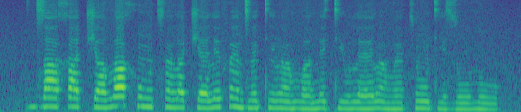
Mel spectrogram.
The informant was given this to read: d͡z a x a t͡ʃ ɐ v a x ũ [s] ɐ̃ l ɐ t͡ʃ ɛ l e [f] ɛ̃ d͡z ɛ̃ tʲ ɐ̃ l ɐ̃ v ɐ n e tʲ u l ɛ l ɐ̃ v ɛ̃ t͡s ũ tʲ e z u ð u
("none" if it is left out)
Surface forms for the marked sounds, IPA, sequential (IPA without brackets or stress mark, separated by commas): t͡s, f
